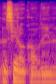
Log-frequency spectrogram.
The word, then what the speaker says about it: acetylcholine: neurotransmitters and I'll give you some examples acetylcholine acetylcholine is how you pronounce it acetylcholine is responsible for your attention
